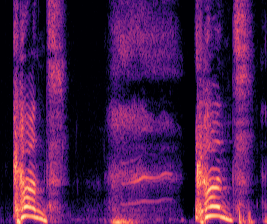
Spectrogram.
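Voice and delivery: high-pitched one-word heckle; retold heckler's shout. Guy at back of crowd heckling the comic, high mock shout. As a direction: imitate a heckler calling out from the back. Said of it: "the one shouting that".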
